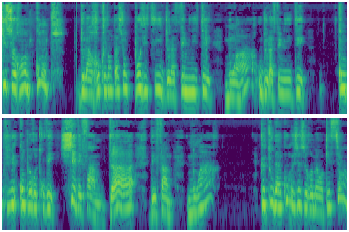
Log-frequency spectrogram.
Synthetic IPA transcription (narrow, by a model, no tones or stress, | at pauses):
kʲisəʁɑ̃d̪kɔ̃t̪ | d̪əlaʁəpχezɑ̃t̪asjɔ̃pozit̪ʰivd̪əlafeminit̪e | nwaʁud̪əlʔa̰feminit̪e | kɔ̃pɥøkɔ̃pøʁət̪χuveʃed̪efamd̪a | d̪efam | nwaʁ | kət̪ud̪ɛ̃kuməsjøsəʁəmɛɑ̃kʲɛst̪jɔ̃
